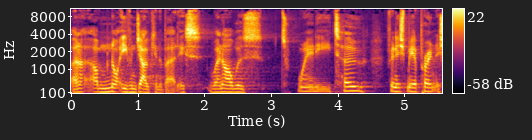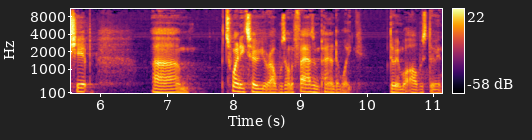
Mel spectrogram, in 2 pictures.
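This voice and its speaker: Speaking at a moderate pace, a man has a medium pitch. His pitch variation is ordinary. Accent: Essex. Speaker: drag racing timer, aircooled VW enthusiast. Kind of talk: podcast interview answer.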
